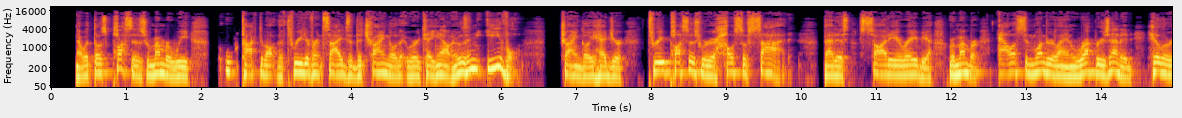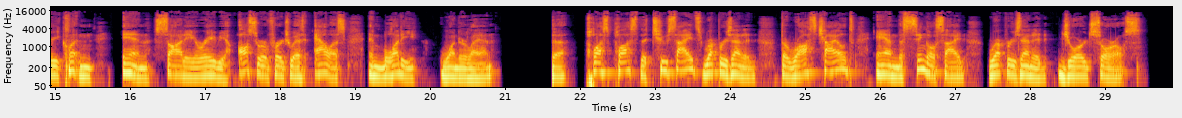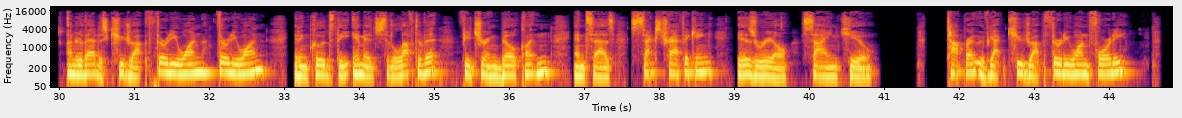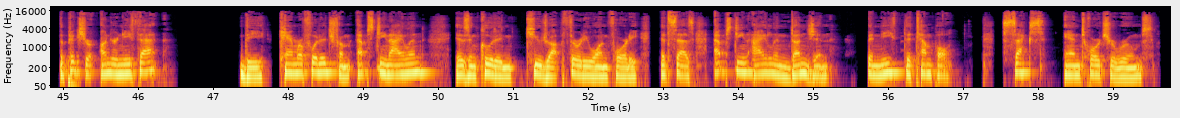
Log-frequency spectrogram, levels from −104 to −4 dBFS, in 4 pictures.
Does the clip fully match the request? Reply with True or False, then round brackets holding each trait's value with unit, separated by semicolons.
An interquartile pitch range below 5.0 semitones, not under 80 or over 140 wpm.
True (4.5 semitones; 135 wpm)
